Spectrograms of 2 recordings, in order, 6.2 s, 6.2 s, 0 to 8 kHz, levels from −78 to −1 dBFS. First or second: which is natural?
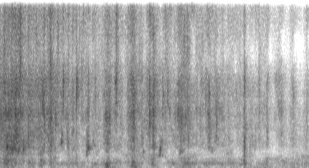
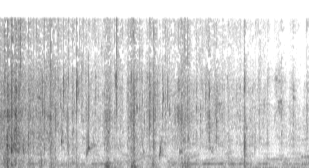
second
